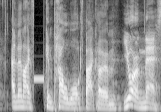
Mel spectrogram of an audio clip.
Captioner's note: beep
